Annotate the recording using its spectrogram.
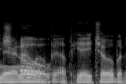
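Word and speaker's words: Phở: PHO, but it's pronounced Pho.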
